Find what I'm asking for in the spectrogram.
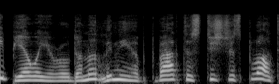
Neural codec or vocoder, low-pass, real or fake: codec, 16 kHz in and 24 kHz out, 0.4 kbps, LongCat-Audio-Codec, two codebook decoder; 10.8 kHz; fake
